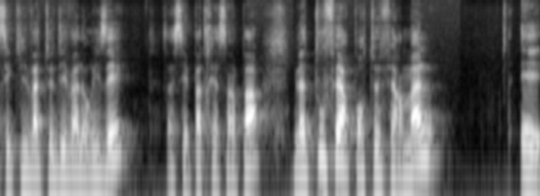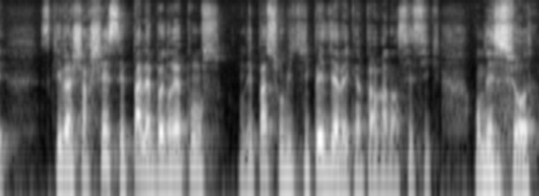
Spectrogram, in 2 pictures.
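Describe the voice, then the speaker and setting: A man's voice: fairly high pitch, lively intonation, fairly quick, a little mellow. Man coaching viewers in casual talk. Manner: conversational, repeats words, briefly acts out quoted exchanges; addresses the viewer directly and informally. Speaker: relationship coach. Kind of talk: direct-to-camera coaching advice.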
